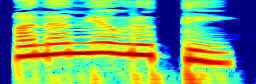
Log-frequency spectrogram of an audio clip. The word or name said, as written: ಅನನ್ಯವೃತ್ತಿ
